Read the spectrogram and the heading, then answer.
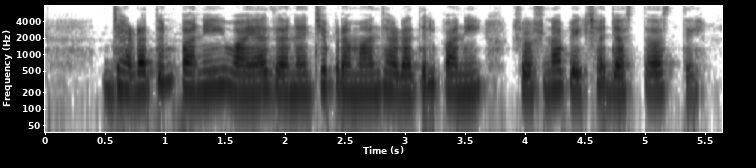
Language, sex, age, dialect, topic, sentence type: Marathi, female, 18-24, Varhadi, agriculture, statement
